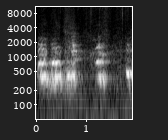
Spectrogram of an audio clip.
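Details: Domestic dog on a farm, scolded for being noisy while a dominant dog is walked in the yard: a run of short, quick barks, several in the first second, then two more after a pause.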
